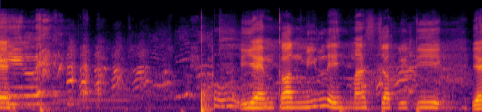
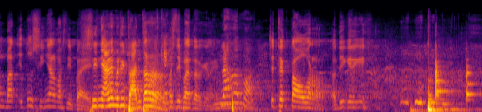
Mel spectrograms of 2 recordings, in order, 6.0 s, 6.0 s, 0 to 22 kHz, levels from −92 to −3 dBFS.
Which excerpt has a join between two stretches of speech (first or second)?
first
